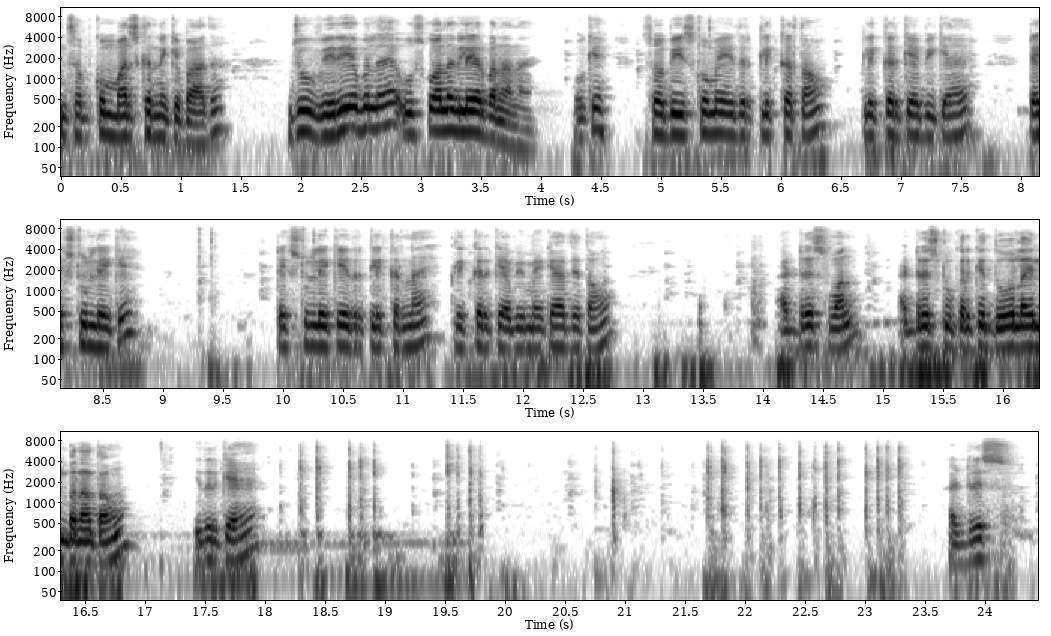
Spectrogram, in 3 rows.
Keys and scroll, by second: 5.2 space.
